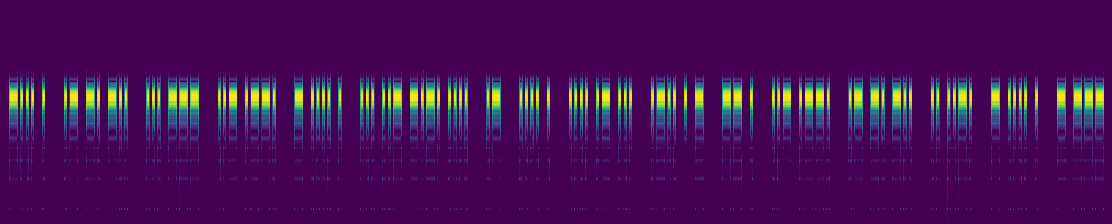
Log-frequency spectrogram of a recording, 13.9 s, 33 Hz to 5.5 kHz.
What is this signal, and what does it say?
Morse code, heard as a keyed tone, about 34 wpm, 600 Hz. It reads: BE AND SO UP THE SUCH A HE HAS LET ME UP AND IF THE TO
